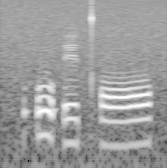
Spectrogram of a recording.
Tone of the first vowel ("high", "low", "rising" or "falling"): falling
